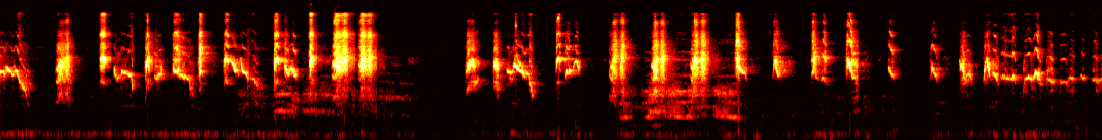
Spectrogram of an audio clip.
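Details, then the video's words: Long-tailed shrike singing as a lure for shrikes that have gone quiet: quick strings of high, sharp notes, a short silence, then more chattering phrases mixed with harsher rasping sounds. "Pancingan Cendet Bahan Atau Macet Bunyi, Cendet Macet Akan Ikut Bunyi"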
